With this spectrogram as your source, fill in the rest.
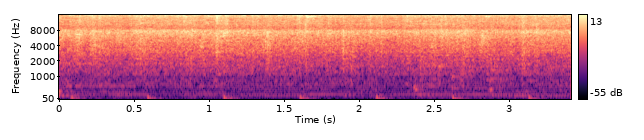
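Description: Burger patties frying in a pan give a loud, continuous sizzle with a regular run of low thumps underneath. The sizzle stays even throughout and no one speaks.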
